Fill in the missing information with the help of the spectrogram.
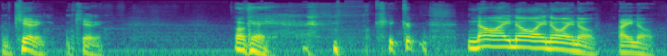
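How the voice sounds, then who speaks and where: A man's voice: mid-range voice, huge pitch swings, measured pace. A man doing a friendly ASMR roleplay, chatty and teasing, reassuring the listener as he helps out. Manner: reassuring, helpful.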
